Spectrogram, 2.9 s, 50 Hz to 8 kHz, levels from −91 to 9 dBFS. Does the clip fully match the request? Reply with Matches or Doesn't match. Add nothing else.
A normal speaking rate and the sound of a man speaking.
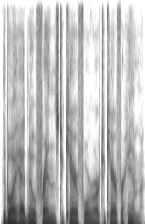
Doesn't match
